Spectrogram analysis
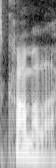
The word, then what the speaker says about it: Kamala: Did I do it right or not? Not really. It's Kamala. Okay. Comma.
